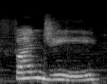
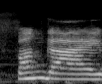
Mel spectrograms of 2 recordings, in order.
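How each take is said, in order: First: The g is pronounced like a j. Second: The g is pronounced as a hard g. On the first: "like with a J" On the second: "with the G"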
